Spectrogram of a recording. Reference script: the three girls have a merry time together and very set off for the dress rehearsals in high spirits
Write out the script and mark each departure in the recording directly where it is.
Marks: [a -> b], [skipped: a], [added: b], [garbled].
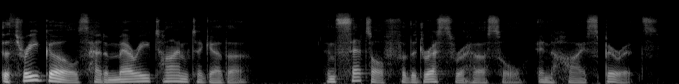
the three girls [have -> had] a merry time together and [skipped: very] set off for the dress [rehearsals -> rehearsal] in high spirits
